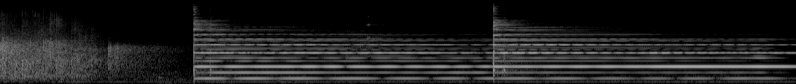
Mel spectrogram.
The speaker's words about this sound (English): Can you hear the harmonics? Is this one sound, or is it many sounds? Well, let me help you out just a little bit. The bell can actually vibrate in a lot of different ways. When you ring it in the normal fashion, like I've just done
